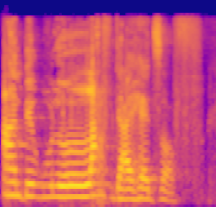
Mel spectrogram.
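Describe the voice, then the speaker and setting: A woman with a Nigerian English accent giving an inspirational storytelling talk on stage, expressive and dramatic. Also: medium pitch, a little slow. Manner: expressive, dramatic, acts out quotes. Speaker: speaker. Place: auditorium stage.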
